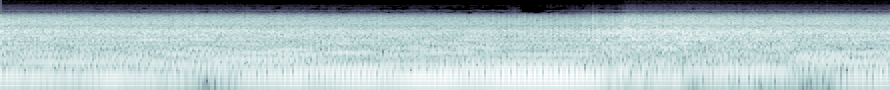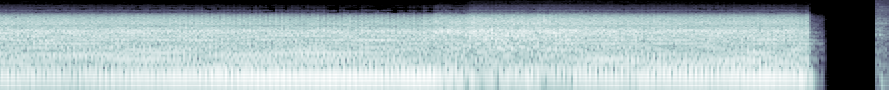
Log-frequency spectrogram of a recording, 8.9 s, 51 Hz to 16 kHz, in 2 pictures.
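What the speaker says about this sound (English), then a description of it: "both these guitar tracks in stereo sounds like this." Two heavily distorted electric guitar tracks in stereo, run through a Darkglass Alpha·Omega 900 bass preamp with a noise gate, chug out sustained chords loud and dense, with a couple of accented re-strikes, before cutting off abruptly.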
